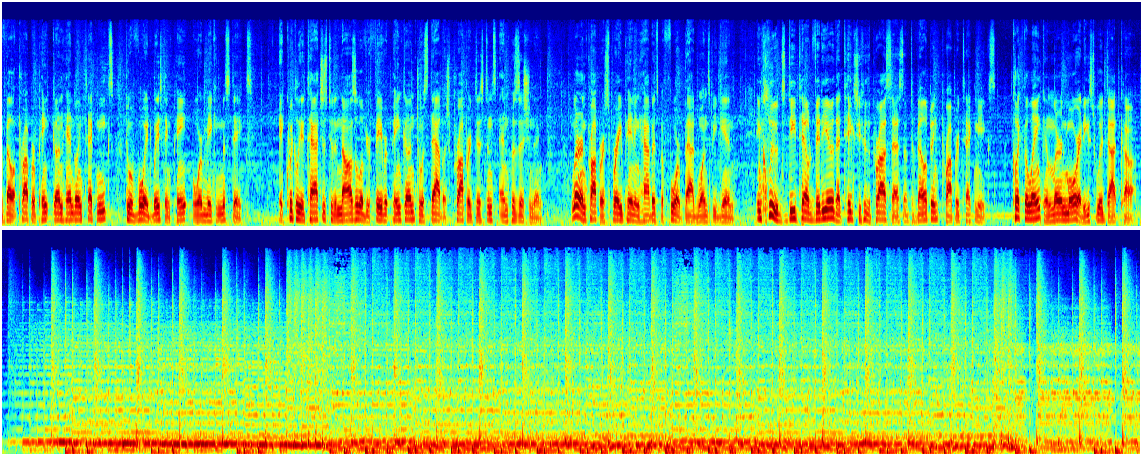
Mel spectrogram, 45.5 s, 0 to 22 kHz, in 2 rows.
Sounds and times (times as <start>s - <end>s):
Speech: 0.0s - 10.8s, 11.4s - 22.8s
Music: 0.0s - 45.5s.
